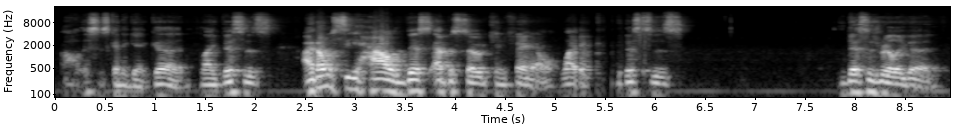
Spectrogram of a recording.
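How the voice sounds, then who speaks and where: A man hosting a casual reaction video, commenting with gushing, repetitive fan enthusiasm. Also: on the low side. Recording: roomy echo, faint music behind.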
